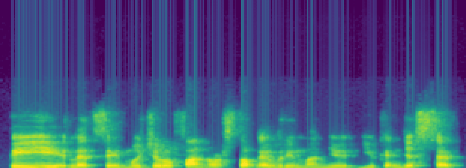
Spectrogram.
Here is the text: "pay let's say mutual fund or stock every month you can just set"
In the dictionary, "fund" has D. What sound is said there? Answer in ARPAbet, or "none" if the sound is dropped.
none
